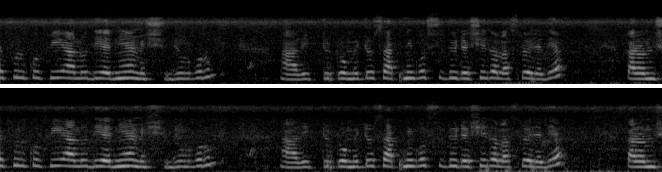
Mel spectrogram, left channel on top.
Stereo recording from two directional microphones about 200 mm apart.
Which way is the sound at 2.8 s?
10° left (ahead or behind).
